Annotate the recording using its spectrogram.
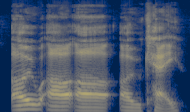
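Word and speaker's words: Orruk: And then orcs have become, it's ORROK. So Orc. But if you say it quickly, it just sounds like orc.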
